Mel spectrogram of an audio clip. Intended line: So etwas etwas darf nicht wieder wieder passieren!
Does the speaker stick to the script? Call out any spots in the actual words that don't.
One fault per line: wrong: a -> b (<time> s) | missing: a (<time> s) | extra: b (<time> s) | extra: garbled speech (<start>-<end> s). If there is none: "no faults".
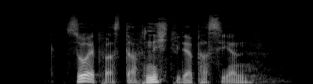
missing: etwas (1.2 s)
missing: wieder (1.9 s)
